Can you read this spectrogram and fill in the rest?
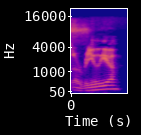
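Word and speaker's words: Aurelia: the comments that that is why you know aralia is actually pronounced aurélia really yeah i'm not changing at this point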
